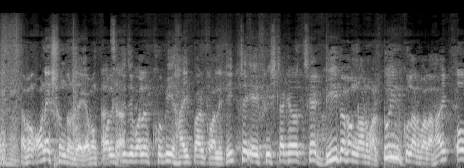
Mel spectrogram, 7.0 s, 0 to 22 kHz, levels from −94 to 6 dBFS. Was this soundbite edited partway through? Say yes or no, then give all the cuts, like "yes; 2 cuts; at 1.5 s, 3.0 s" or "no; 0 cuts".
yes; 2 cuts; at 3.6 s, 5.7 s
